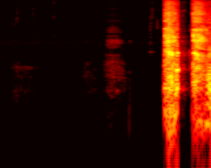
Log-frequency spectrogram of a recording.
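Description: A man coughing twice in quick succession, loud and sharp, about a second and a half in after a silent pause.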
